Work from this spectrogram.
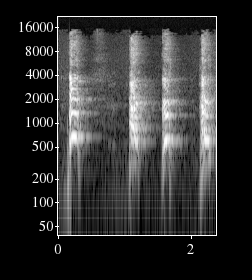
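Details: Varg, a Siberian Husky defending his bone, gives four short, sharp barks, each clear and ringing with a quick fade. The barks come roughly every half second after a brief opening pause, with no other sounds.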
